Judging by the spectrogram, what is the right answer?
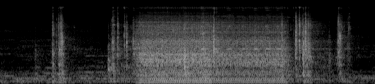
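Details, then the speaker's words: JACK 781E sewing machine with automatic servo motor, after error 07 and presser foot staying raised were cleared, runs a short even burst of fast stitching with steady whirr and trimmer/foot clicks; machine running normally. "Syukurlah, sekarang sudah bisa berjalan."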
